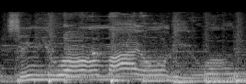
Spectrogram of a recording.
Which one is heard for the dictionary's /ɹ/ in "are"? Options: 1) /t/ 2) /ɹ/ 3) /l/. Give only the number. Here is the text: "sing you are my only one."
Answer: 3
